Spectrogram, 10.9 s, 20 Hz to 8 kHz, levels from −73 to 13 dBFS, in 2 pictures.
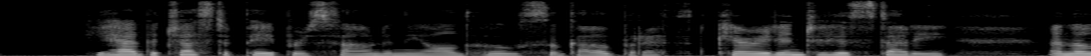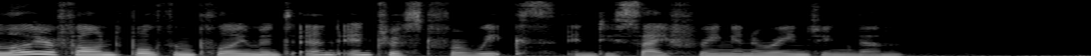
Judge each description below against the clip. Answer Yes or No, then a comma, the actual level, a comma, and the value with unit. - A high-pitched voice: Yes, high, 220 Hz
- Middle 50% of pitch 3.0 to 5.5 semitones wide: Yes, average, 3.5 semitones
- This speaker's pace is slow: No, average, 175 wpm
